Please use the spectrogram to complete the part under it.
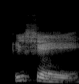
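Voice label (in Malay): "klise", Malay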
